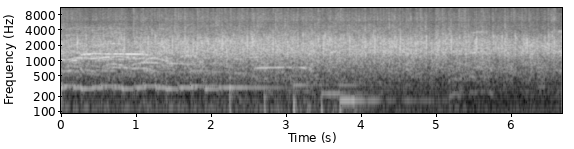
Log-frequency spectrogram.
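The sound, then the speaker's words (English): A concert crowd applauds steadily as the band's drummer is introduced, with scattered cheers and whoops rising over the clapping, which stays loud and dense throughout. “On lead drums, the only drummer we've ever had, our sex symbol, the legend keeps diminishing, but please scream anyhow”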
